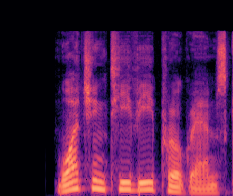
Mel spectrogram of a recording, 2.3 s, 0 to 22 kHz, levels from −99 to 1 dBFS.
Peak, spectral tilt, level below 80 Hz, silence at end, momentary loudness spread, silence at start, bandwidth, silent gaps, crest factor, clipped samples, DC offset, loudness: -4 dBFS; -5.5 dB/octave; -46 dBFS; 0.05 s; 5 LU; 0.55 s; 12 kHz; none; 18 dB; under 0.1%; under 0.1%; -21 LUFS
